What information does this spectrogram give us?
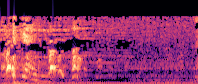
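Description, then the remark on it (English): A dog in a garden gives three short, yelping barks in quick succession, followed by a quiet stretch with faint whimpering and low background rumble. “Come on, Tommy. That's a good dog.”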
